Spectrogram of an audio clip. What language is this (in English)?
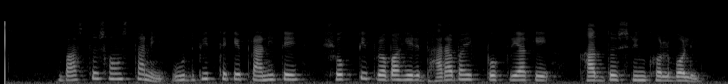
Bangla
